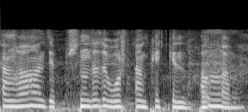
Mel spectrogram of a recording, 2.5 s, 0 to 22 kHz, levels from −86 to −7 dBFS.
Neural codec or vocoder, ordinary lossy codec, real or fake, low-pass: vocoder, 22.05 kHz, 80 mel bands, Vocos; none; fake; 7.2 kHz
